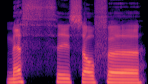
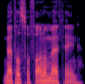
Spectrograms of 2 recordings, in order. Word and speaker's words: methylsulfonylmethane: Methysulfa Methylsulfonylmethane.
